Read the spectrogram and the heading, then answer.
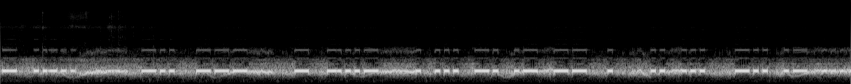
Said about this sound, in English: Well, thank you for letting us hear what that sounds like, both when someone is learning Morse code and it's going relatively slowly, and also when you have someone who's been doing it a while, obviously, and is proficient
